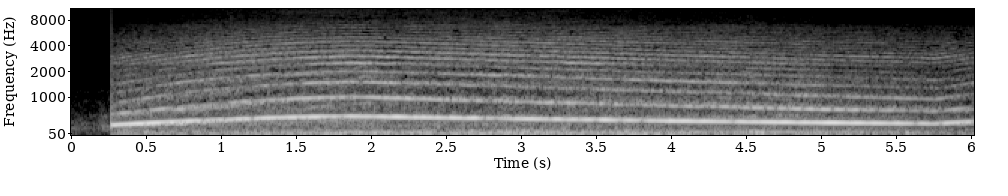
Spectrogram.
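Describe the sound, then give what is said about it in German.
A civil defense siren wails loudly and continuously during the annual siren alarm test heard across Switzerland, its pitch rising then slowly falling in a long sweeping tone, with no voices present. “So tönt es in der ganzen Schweiz beim jährlichen Sirenenalarm.”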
